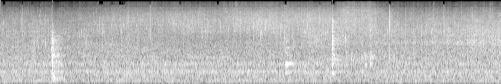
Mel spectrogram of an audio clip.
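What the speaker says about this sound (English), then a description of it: "I like to tip it up on its edge, kind of let it submerge in the butter a little bit." Meat sizzles loudly and continuously in butter in a cast iron pan, a dense close hiss with a few sharp pops and spatters breaking through.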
